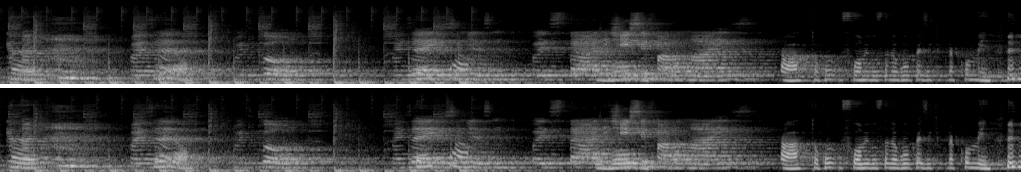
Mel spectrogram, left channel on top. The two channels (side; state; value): both; normal; correlation 0.74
